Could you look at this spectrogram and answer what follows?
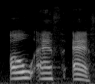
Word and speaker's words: off: So the word off, O-F-F, has double F and it sounds like off, like a soft F, not of. not of, which is spelled with a single F, okay?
